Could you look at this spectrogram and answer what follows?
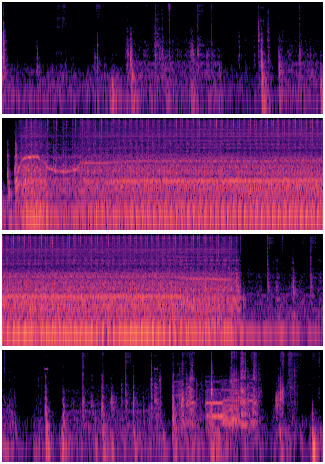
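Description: A sewing machine stitches along a line on a paper-pieced quilt block, running steadily for about ten seconds, loud and close, with quieter handling noises before and after.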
